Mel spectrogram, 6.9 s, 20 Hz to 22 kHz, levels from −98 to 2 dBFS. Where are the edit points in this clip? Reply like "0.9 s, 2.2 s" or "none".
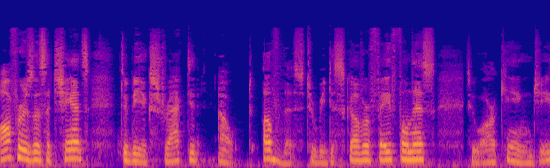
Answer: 3.2 s, 5.8 s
